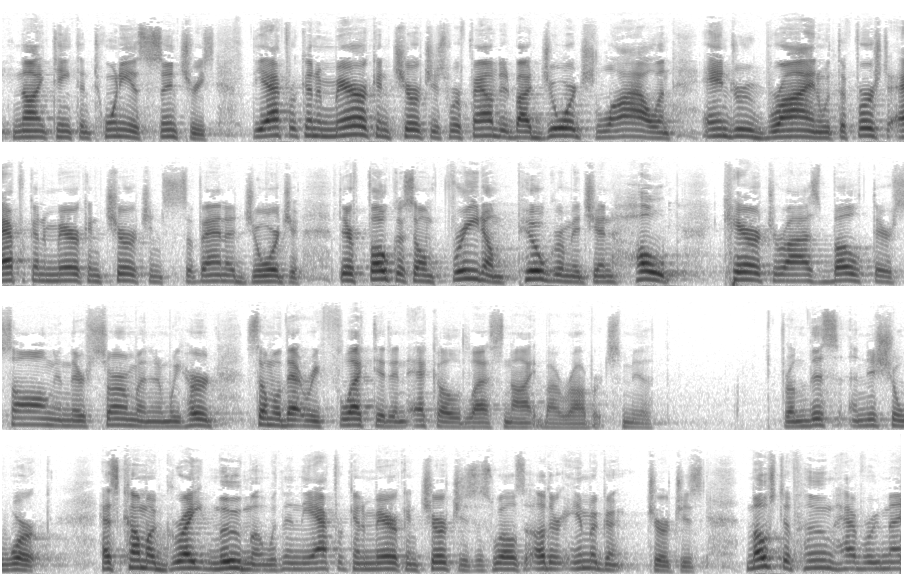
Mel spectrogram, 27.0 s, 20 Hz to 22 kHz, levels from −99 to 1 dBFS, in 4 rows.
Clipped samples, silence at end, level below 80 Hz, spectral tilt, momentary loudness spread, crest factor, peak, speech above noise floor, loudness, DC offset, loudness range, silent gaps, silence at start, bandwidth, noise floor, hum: under 0.1%; 0 s; -70 dBFS; -5.5 dB/octave; 12 LU; 20 dB; -10 dBFS; 43 dB; -29 LUFS; under 0.1%; 7 LU; none; 0 s; 13 kHz; -73 dBFS; none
